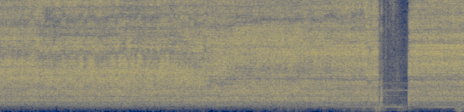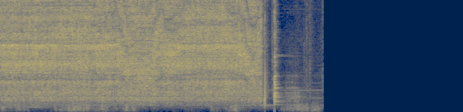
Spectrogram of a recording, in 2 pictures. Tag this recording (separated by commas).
inside a large room or hall, Silence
